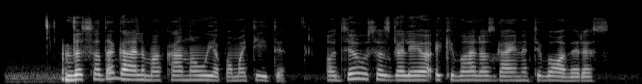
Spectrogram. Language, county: Lithuanian, Kaunas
